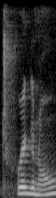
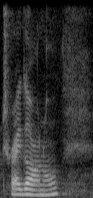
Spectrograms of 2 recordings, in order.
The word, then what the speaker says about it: trigonal: That's how you pronounce it, trigonal, not trigonal.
